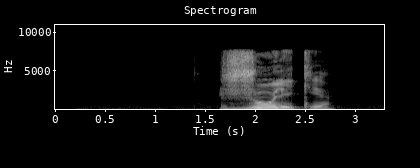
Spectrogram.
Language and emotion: Russian, angry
